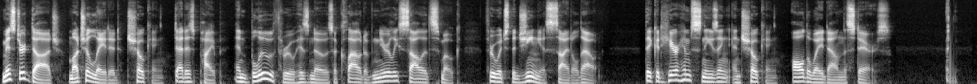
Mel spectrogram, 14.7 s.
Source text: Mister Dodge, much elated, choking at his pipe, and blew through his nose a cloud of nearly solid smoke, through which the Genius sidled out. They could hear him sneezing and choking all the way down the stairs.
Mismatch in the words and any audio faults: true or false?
true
